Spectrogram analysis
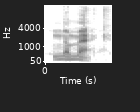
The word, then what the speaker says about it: Namek: I really don't care about people's pronunciation. It's Namek though.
